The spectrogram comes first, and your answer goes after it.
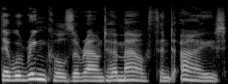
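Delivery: ordinary delivery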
